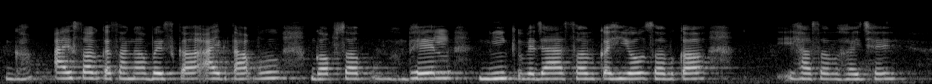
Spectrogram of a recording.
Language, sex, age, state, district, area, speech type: Maithili, female, 18-30, Bihar, Madhubani, rural, spontaneous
